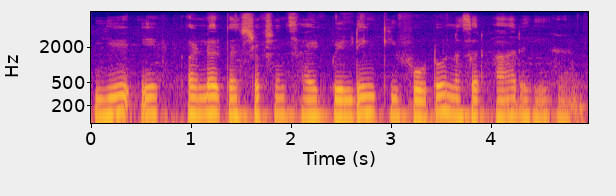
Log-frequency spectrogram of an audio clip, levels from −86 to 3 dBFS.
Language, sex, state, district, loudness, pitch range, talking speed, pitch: Hindi, male, Gujarat, Valsad, -16 LUFS, 125-140 Hz, 145 wpm, 130 Hz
